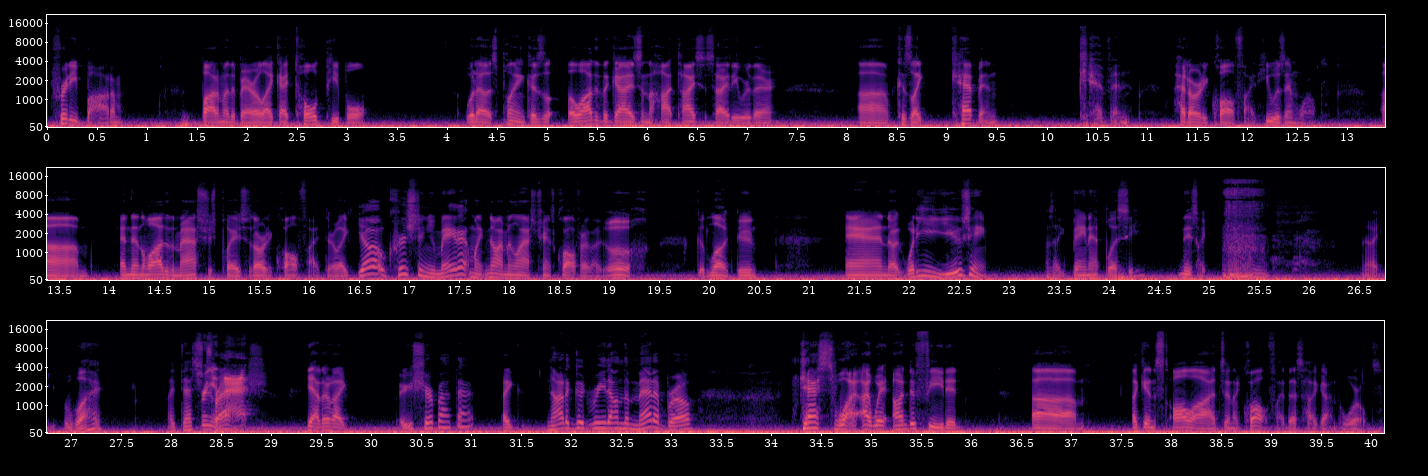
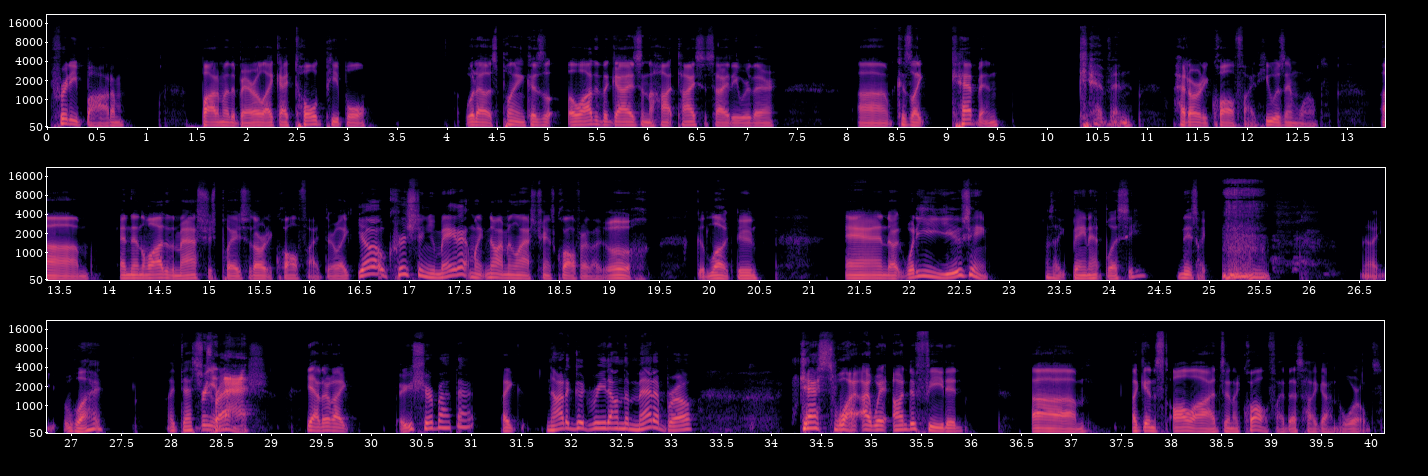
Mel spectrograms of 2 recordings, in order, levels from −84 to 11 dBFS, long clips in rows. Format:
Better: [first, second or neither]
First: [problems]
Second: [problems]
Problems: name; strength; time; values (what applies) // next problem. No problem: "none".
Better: second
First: low rumble; faint; throughout; 20 dB below the speech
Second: none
